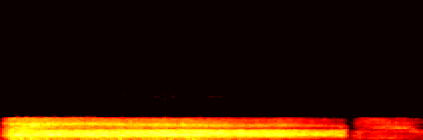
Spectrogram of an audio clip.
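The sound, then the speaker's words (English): A slow, deep exhalation: one long, breathy rush of air held steady for about two seconds, then cut off and followed by a fainter, trailing breath. “take a nice, slow, wonderful, deep breath out, all the way out.”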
